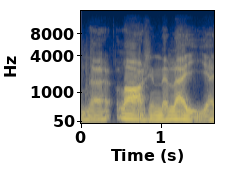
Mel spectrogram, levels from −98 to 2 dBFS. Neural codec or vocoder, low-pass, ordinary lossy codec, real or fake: vocoder, 44.1 kHz, 128 mel bands every 256 samples, BigVGAN v2; 14.4 kHz; none; fake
